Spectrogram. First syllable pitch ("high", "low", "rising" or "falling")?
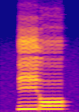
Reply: high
